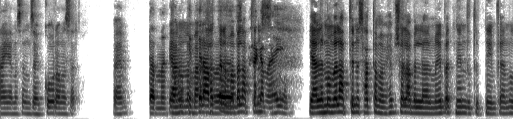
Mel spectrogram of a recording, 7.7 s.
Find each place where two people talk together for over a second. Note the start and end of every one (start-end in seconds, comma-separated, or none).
2.5-4.1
